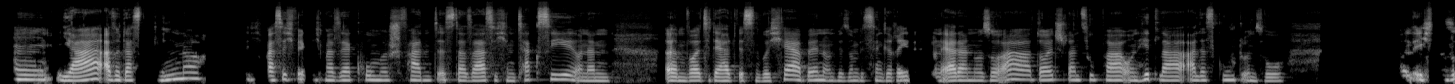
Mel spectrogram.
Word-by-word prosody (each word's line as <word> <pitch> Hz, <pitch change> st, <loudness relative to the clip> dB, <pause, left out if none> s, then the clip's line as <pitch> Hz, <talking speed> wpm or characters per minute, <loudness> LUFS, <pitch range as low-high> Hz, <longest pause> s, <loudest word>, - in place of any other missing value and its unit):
Hm, 220 Hz, -1 st, +2 dB
ja. 195 Hz, +6 st, +6 dB
Also, 205 Hz, -1 st, +5 dB
das 195 Hz, 0 st, +4 dB, 0.2 s
ging 205 Hz, +5 st, +1 dB
noch. 275 Hz, 0 st, 0 dB, 0.4 s
Ich 220 Hz, -2 st, -13 dB
was 200 Hz, 0 st, +3 dB
ich 230 Hz, -1 st, -2 dB
wirklich 210 Hz, -3 st, -6 dB
mal 195 Hz, 0 st, 0 dB
sehr 195 Hz, +1 st, -1 dB
komisch 195 Hz, -1 st, -2 dB
fand, 195 Hz, -1 st, -2 dB
ist, -, -, +1 dB
da 180 Hz, -1 st, -1 dB
saß 180 Hz, +2 st, +1 dB
ich 185 Hz, -1 st, -6 dB
im 170 Hz, -1 st, -6 dB
Taxi 220 Hz, +3 st, +1 dB
und 175 Hz, -, -3 dB
dann, 170 Hz, -1 st, -3 dB, 0.5 s
ähm, 170 Hz, -1 st, +4 dB
wollte 180 Hz, 0 st, +1 dB
der 175 Hz, -2 st, +1 dB
halt 170 Hz, 0 st, -1 dB
wissen, 165 Hz, -1 st, +4 dB
wo -, -, -6 dB
ich 165 Hz, 0 st, -3 dB
her 220 Hz, -2 st, +3 dB
bin, 200 Hz, 0 st, -1 dB
und 175 Hz, -1 st, -7 dB
wir 170 Hz, -, -6 dB
so 175 Hz, -, -8 dB
'n 180 Hz, -, -6 dB
bisschen 175 Hz, +1 st, -3 dB
geredet 180 Hz, +2 st, -3 dB, 0.2 s
und -, -, -7 dB
er 175 Hz, +1 st, +5 dB
dann 185 Hz, 0 st, +1 dB
nur 185 Hz, -, -5 dB
so: 185 Hz, +1 st, -1 dB
„Ah, 230 Hz, -1 st, +1 dB
Deutschland 205 Hz, 0 st, -2 dB
super 205 Hz, -2 st, 0 dB
und 185 Hz, -, -2 dB
Hitler 195 Hz, -3 st, 0 dB
alles 195 Hz, 0 st, -1 dB
gut,“ 205 Hz, +1 st, -4 dB
und 175 Hz, -, -5 dB
so. 165 Hz, 0 st, -6 dB, 1.2 s
Und -, -, -3 dB
ich 215 Hz, -2 st, +3 dB
nur 215 Hz, +1 st, -1 dB
195 Hz, 225 wpm, -24 LUFS, 180-210 Hz, 1.2 s, ja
